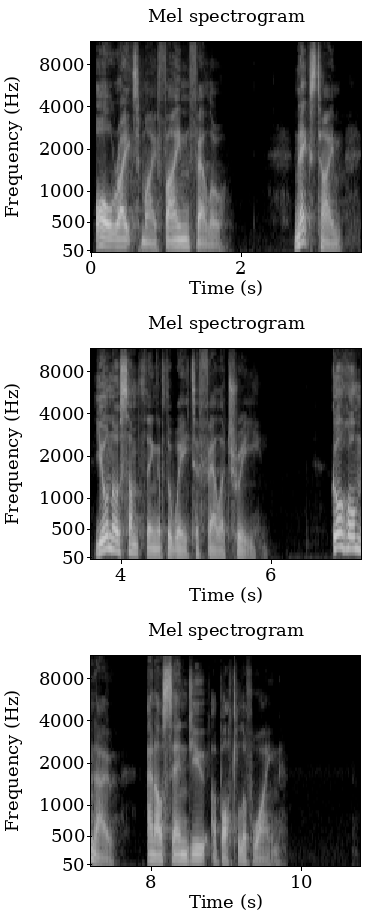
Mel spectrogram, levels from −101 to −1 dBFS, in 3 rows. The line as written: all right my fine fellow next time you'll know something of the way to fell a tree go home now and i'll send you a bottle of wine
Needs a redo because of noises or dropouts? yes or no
no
